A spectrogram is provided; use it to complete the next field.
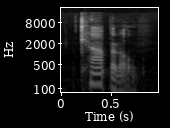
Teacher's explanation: And the T in capital sounds more like a D.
